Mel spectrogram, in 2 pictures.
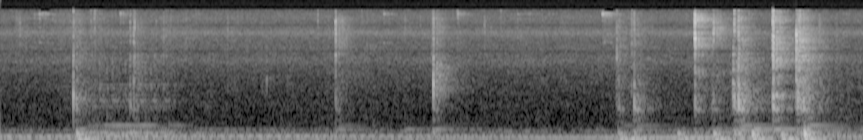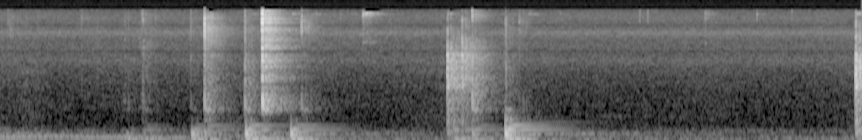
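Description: Glitter slime being kneaded and squeezed by hand, giving clusters of sharp wet clicks and pops from about three seconds in. A low steady hum sounds under the first half.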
